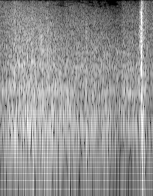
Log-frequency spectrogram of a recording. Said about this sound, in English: Just enjoy the fireworks.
